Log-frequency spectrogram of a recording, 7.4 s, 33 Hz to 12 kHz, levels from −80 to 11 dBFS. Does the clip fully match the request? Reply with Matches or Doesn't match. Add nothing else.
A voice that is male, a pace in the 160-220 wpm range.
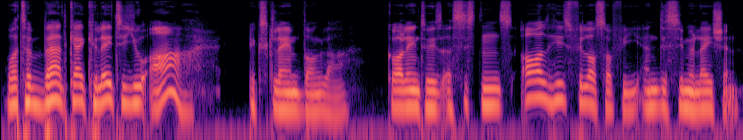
Doesn't match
